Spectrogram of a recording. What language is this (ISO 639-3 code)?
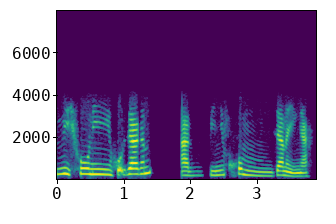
brx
